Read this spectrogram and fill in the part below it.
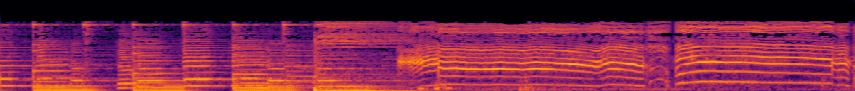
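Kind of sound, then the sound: human body sound, baby crying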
